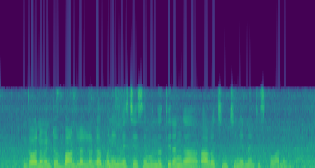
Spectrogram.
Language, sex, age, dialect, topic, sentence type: Telugu, female, 25-30, Telangana, banking, statement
